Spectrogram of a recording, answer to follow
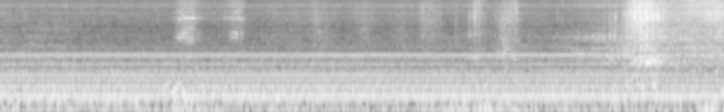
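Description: Near silence filled by a steady electrical mains hum, a stack of even tones. Faint handling scuffs near the end, from the dial-indicator stand being shifted on the bench.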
